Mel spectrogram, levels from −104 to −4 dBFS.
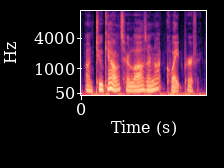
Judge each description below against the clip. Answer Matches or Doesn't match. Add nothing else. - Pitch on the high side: Doesn't match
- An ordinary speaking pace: Doesn't match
